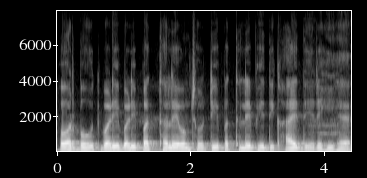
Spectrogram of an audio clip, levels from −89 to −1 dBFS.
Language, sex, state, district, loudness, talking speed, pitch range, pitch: Hindi, male, Jharkhand, Deoghar, -14 LUFS, 175 wpm, 110-120 Hz, 115 Hz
